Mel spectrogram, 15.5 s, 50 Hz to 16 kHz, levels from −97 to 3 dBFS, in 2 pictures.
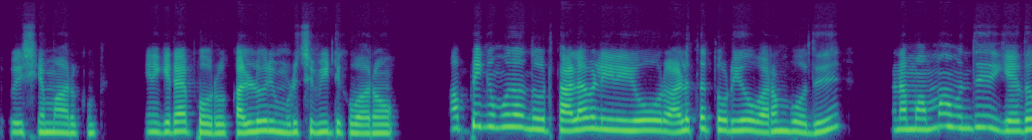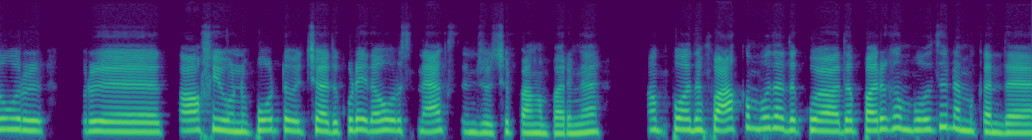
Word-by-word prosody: விஷயமா 200 0 -1
இருக்கும். 185 0 -6 0.4
எனக்கிட்ட 210 +1 +1
இப்போ 200 - 0
ஒரு 185 - 0
கல்லூரி 220 +4 +3
முடிச்சு 200 +2 -2
வீட்டுக்கு 205 -2 -2
வரும் 185 +1 0 0.5
அப்படிங்கும் 315 +2 -2
போது 315 0 +2 0.2
ஒரு - - -14
தலைவலையோ, 245 -1 +2
ஒரு 225 - 0
அழுத்தத்தோட 240 0 0 0.2
வரும்போது 215 -2 0 0.6
நம்ம 260 0 +1
அம்மா 320 +5 -2
வந்து 290 +2 -2 0.2
ஏதோ 240 +3 +2
ஒரு 240 - +2 0.4
ஒரு 220 - +1 0.6
காஃப்பியோ 240 +1 +1
ஒண்ணு 215 -1 +1
போட்டு 240 0 0
வச்சு, 220 +1 -4
அது 210 - -1
கூட 250 - +3
ஏதாவது 235 +2 +2
ஒரு 235 - -3
ஸ்நாக்ஸ் 225 +1 -3
செஞ்சு 195 -1 -3
வச்சுருப்பாங்க 190 -1 -2
பாருங்க. 180 +2 +1 0.5
அப்போ 245 +3 -2
அத 250 - +2
பாக்கும்போது 270 +3 +1
அது 245 - +2 0.3
அத 235 - +1
பருகும்போது 250 +1 +1
நமக்கு 225 -3 -1
அந்த 190 0 0
230 Hz, 165 wpm, -23 LUFS, 205-250 Hz, 0.6 s, கல்லூரி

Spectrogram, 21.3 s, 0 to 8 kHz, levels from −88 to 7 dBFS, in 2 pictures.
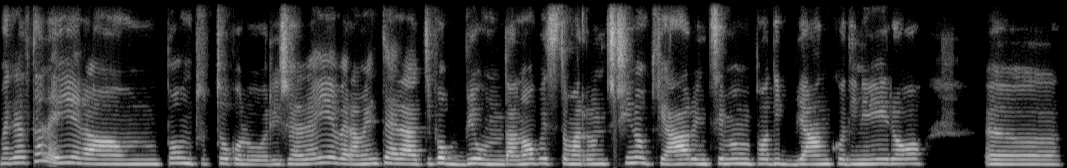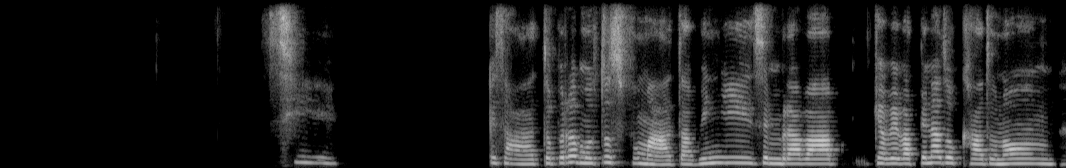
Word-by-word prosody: ma 240 - -5
in 240 - -5
realtà 265 +8 -2
lei 265 -2 -1
era 220 -4 +2
un 210 0 -2
po' 245 +4 -4
un 250 -2 0
tutto 220 +1 -6
colori, 200 -2 -5
cioè 210 +1 +1
lei 255 +5 -1
veramente 220 +2 -1
era 220 -2 +3
tipo 225 +4 +2
bionda, 205 -1 0
no, 220 +2 +2
questo 225 -1 -1
marroncino 215 +4 +2
chiaro 215 0 +2
insieme 220 +1 0
a - - 0
un 230 -1 0
po' 225 +1 -3
di 220 -1 -3
bianco, 210 +2 0
di 210 0 -3
nero. 225 +1 -1 0.6
Uhm 205 -1 -2 2.8
Sì. 265 -5 -2 1.5
Esatto, 230 -2 -3
però 265 +4 +1
molto 260 +1 -1
sfumata, 210 -8 +2
quindi 260 +3 -3
sembrava 225 -2 +4 0.3
che 250 - -3
aveva 235 -1 +2
appena 260 +4 +2
toccato, 225 -4 -1
no, 230 +2 +1
mhmm, 220 -2 -5
225 Hz, 120 wpm, -21 LUFS, 210-245 Hz, 2.8 s, sembrava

